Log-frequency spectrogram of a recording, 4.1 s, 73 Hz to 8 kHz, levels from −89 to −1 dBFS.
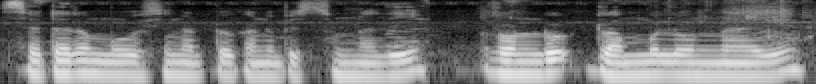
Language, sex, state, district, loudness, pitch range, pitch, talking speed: Telugu, male, Telangana, Mahabubabad, -18 LUFS, 120-135 Hz, 125 Hz, 90 wpm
